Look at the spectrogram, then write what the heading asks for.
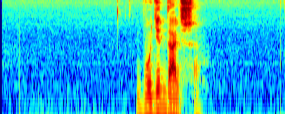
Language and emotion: Russian, neutral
